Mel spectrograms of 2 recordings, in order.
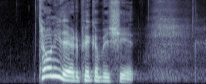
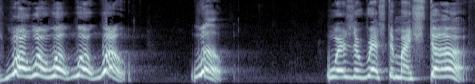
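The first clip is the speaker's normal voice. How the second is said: high, loud whoa whoa, then slowing down; hammed-up indignant guy demanding his order; imitating a pushy customer's outrage; mock outraged customer; 8 semitones higher, 4 dB louder, slower than usual.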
